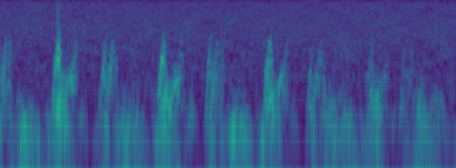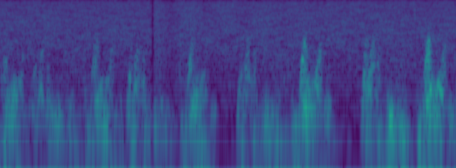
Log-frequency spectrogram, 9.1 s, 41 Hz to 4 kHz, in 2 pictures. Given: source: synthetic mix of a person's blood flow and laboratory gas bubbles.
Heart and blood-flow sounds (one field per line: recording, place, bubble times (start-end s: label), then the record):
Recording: Doppler ultrasound of blood flow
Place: precordium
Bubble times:
no bubbles
From the record:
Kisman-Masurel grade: 000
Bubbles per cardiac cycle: 0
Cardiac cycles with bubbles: 0%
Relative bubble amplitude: no bubbles discernible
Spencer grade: 0 (complete lack of bubble signals)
